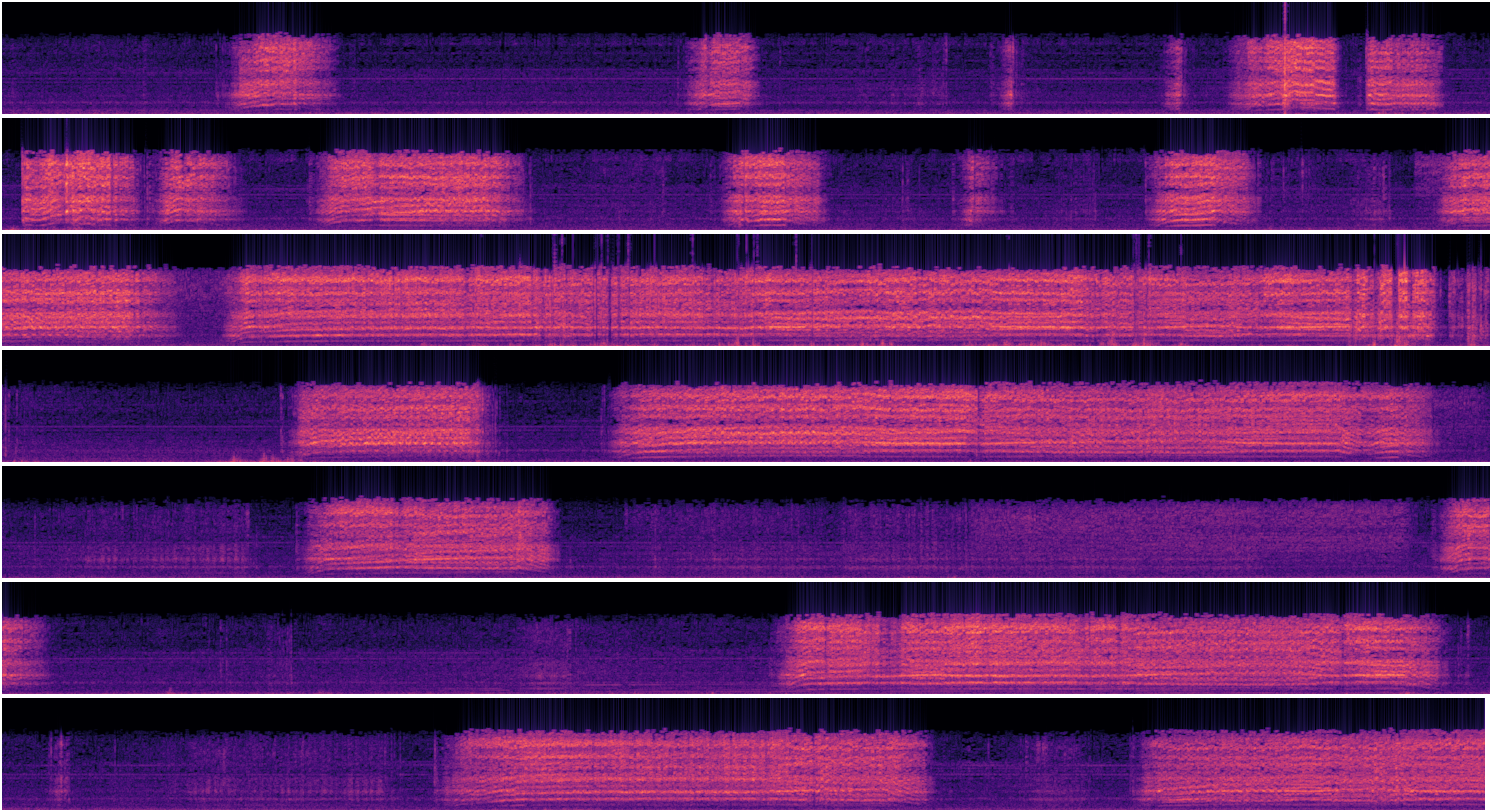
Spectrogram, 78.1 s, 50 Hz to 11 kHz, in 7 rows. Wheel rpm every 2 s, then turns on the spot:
10, 10, 20, 10, 40, 80, 50, 80, 40, 10, 30, 90, 140, 160, 160, 160, 120, 20, 80, 130, 160, 150, 20, 80, 50, 20, 20, 20, 0, 0, 20, 160, 160, 30, 10, 110, 130, 40, 150.
4-6 14-18 20-22 36-38 44-46 48-54 66-68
